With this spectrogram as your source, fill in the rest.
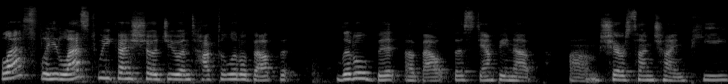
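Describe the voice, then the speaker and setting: Pitch variation here is ordinary. There is a somewhat breathy quality to the voice. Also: woman. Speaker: crafting demonstrator. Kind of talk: live video tutorial. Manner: animated.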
